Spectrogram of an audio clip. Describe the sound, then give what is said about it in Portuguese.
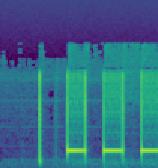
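A telephone busy signal sounds after a dropped call: one sharp click, then three short, steady, identical beeps at an even pace. “Caiu a linha.”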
